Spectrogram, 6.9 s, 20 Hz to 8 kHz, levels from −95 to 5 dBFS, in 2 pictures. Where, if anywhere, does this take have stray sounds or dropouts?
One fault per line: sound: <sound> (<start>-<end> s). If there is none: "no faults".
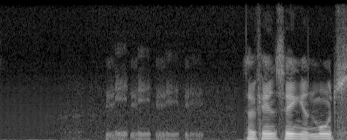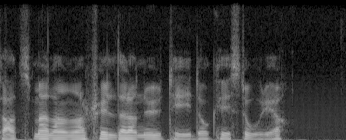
sound: laugh (1.1-2.0 s)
